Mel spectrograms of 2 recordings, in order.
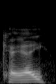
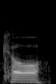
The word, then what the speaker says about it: Ka: Today I'm going to show you around our Ford Ka, or car, however you want to pronounce it or say it.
